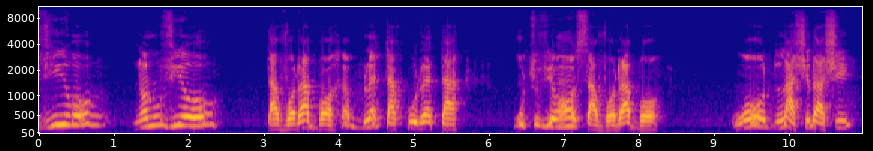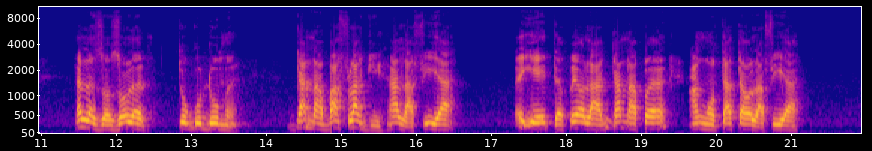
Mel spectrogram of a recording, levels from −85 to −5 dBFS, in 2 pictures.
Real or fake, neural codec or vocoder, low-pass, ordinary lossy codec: real; none; 9.9 kHz; MP3, 96 kbps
